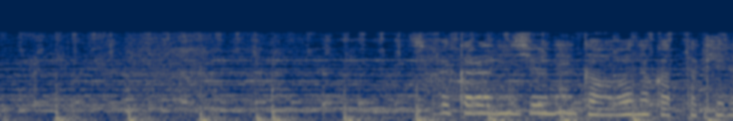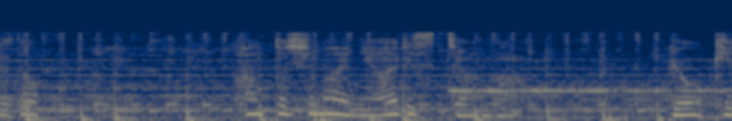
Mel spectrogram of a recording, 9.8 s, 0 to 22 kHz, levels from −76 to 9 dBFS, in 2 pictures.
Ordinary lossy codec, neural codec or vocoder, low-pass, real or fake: none; vocoder, 22.05 kHz, 80 mel bands, WaveNeXt; 7.2 kHz; fake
